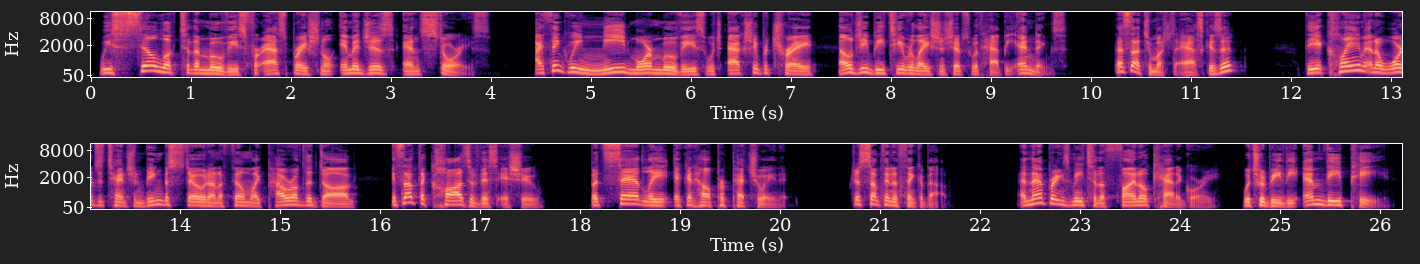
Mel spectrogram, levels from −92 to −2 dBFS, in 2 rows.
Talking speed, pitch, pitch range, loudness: 185 wpm, 135 Hz, 115-155 Hz, -19 LUFS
